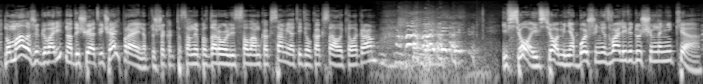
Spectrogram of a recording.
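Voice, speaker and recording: A man in his thirties from Russia works through a stand-up set, dry and ironic, chatting with the crowd between jokes. His voice sits fairly high for a man. The live club recording carries clear background noise. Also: expressive, fast. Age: 30s. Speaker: stand-up comedian.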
